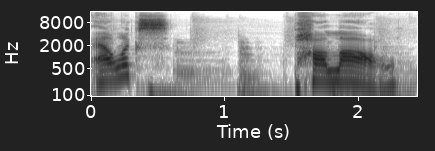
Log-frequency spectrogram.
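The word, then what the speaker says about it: Palou: But Alex Palao, I looked up how to say his name. He's Spanish.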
